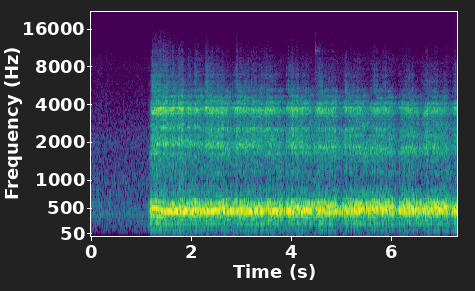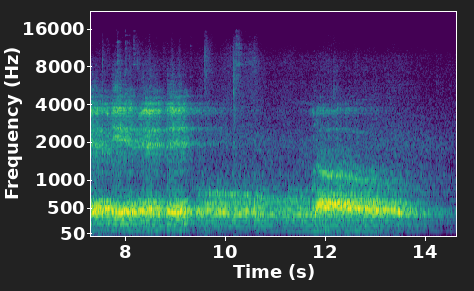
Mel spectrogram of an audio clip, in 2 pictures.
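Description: A voice chanting in long held notes, from an improvisation on a Korku death song: after a near-silent first second it comes in suddenly and holds one steady note for about eight seconds, then softens, and a second held note comes in near the end and fades.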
